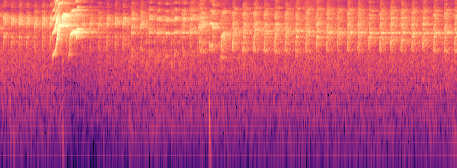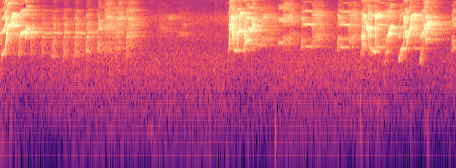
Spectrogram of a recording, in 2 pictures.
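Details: Lovebird giving a long, high, rattling chatter with sharp squeaky chirps at the start, middle and end, then a quick burst of harsh notes.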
